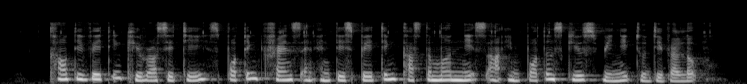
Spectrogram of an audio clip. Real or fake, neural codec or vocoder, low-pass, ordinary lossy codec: real; none; 7.2 kHz; none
